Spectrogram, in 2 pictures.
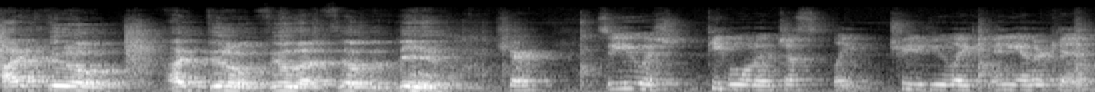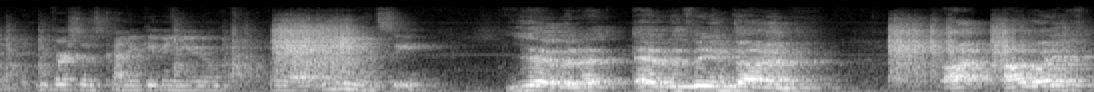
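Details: Adult interviewer; typical speech.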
